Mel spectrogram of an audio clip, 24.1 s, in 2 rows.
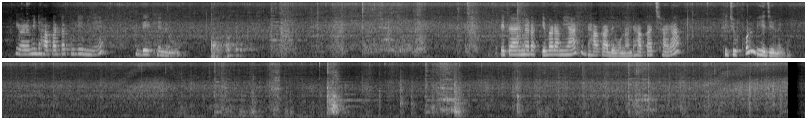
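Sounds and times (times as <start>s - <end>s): vegetables sizzling in oil: 0.0s - 23.9s
metal spatula scraping pan: 3.2s - 8.8s, 15.2s - 22.0s.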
